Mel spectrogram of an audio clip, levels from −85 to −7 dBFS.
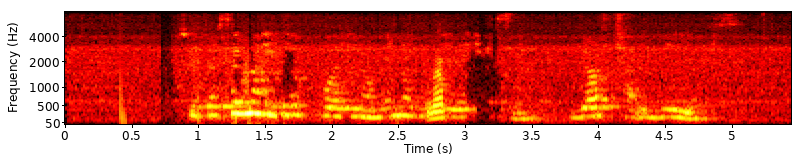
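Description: Speech suppressed in double talk at 0.71 to 0.84 s, 1.65 to 1.70 s and 3.03 to 3.25 s: the talker dips by up to about 15 dB, likely because the echo canceller could not separate the talker from the overlapping loudspeaker echo.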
